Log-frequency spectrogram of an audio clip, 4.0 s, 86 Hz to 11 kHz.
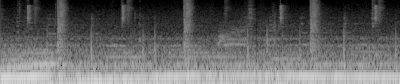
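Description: Dodge Challenger 392 Scat Pack's 6.4-litre HEMI V8 heard from inside the cabin while creeping along at low speed: a steady low drone. Music plays over it.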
